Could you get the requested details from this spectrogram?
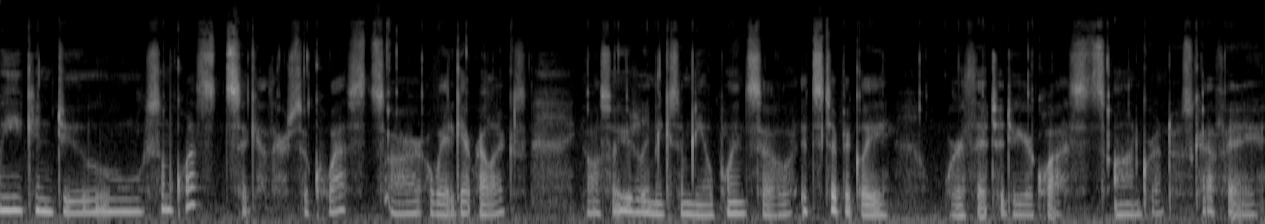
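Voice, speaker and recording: Soft-spoken, a woman talks at a fairly slow pace. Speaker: ASMR creator. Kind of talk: ASMR let's play, casual talk.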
